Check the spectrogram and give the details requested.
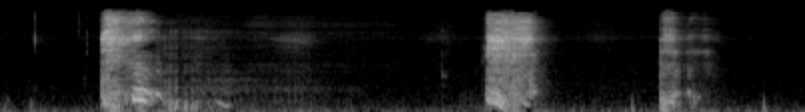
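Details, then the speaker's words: Infant boy sneezing while being fed peaches: three short, sharp sneezes within a few seconds, with quiet between them. "Well, goddamn, what? Are you done sneezing?"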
